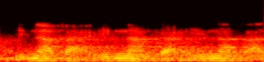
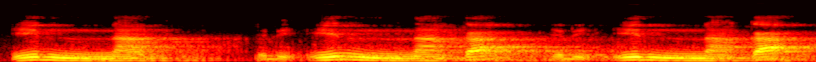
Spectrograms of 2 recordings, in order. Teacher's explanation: innaka ditahannya cuma dua ketukan enggak lama-lama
